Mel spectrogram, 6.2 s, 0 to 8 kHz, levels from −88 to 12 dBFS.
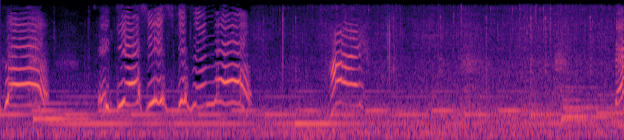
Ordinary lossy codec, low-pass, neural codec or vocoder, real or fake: none; 7.2 kHz; none; real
